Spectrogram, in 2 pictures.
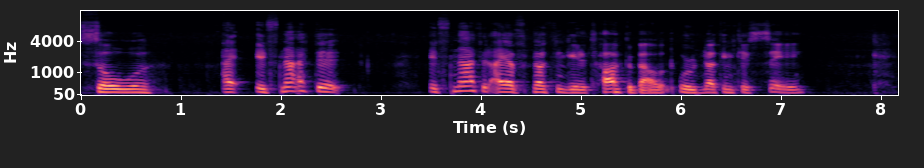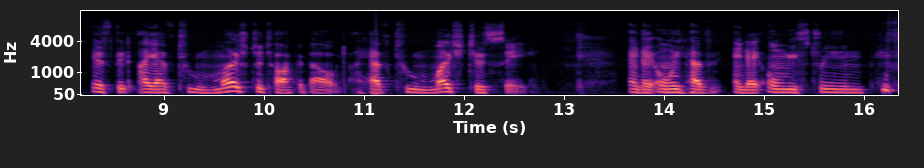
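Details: Adult male streamer with a self-reported speech impediment, with frequent word and phrase repetitions; speech disfluency (speech impediment).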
